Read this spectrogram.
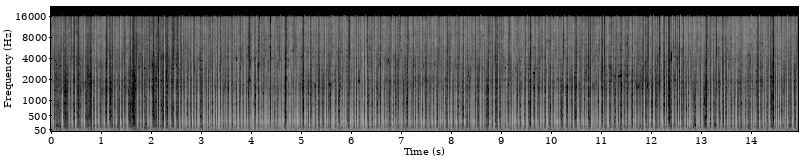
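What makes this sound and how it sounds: Fingertips of both hands tap fast across a large, thin, soft, solid fabric-top rubber desk mouse pad with a world map print, lying flat. It makes a dense, continuous stream of quick, dull, muffled pats centered in the low mids, with no ring after each tap.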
